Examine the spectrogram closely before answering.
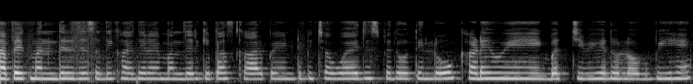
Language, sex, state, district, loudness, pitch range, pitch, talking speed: Hindi, female, Uttar Pradesh, Etah, -20 LUFS, 260-270 Hz, 265 Hz, 270 wpm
